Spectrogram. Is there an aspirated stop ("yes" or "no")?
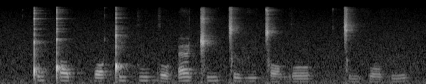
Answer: no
